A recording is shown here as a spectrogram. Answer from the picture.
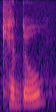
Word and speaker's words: Kedu: It's like hola, but it's kedo. Kedo. Kado? Yes, sir. How do you spell that? Kedu. Kadu.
